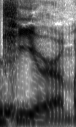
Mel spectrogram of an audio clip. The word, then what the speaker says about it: Kyurem: Apparently, it's pronounced Kyurem according to House Stark.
